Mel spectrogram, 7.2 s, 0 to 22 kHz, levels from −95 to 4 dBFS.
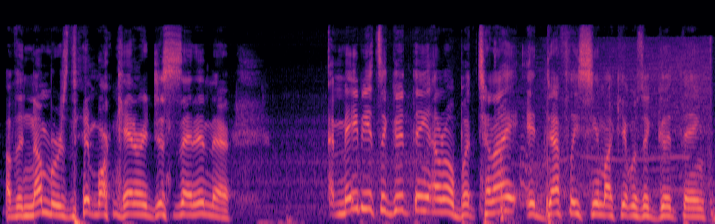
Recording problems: traffic noise; noticeable; throughout; 20 dB below the speech

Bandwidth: 13.5 kHz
